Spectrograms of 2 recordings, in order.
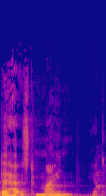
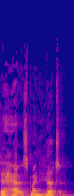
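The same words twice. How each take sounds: First: The stress falls on the word mein. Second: The stress falls on the word Hirte. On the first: The focus is on a personal relationship. "dass er mein Herr ist" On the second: The focus is on the role of shepherd. "und es geht um den Hirten"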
